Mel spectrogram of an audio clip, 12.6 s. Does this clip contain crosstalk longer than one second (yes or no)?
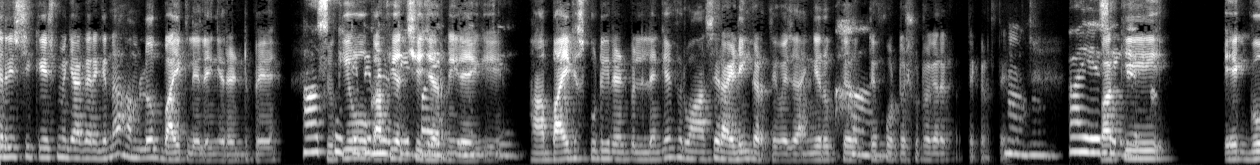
yes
